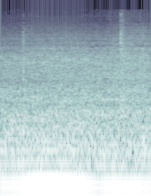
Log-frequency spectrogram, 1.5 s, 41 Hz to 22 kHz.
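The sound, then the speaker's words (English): A school bus engine rumbles steadily in a low, continuous idle as a class of fifth graders on a field trip climbs off on a sunny Friday morning at a presidential library in Simi Valley, California. No voices are heard. “On a sunny Friday morning, I watch a class of 5th graders climb down off their school bus in their especially nice field trip clothes.”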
